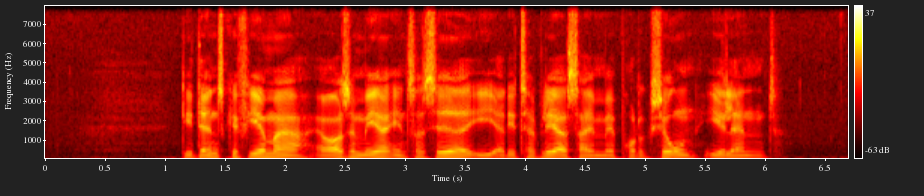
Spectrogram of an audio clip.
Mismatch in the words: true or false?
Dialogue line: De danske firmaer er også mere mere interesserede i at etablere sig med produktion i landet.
true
